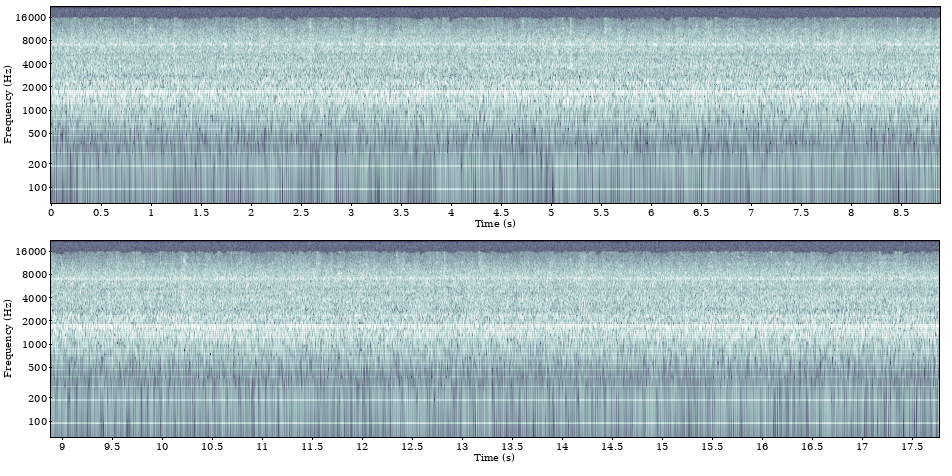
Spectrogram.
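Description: A tractor engine hums steadily with a low throbbing pulse.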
